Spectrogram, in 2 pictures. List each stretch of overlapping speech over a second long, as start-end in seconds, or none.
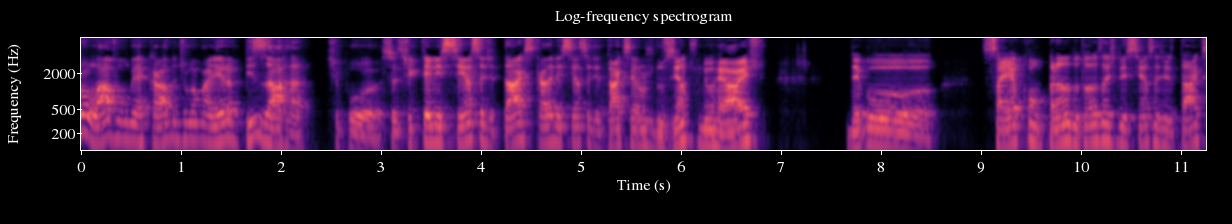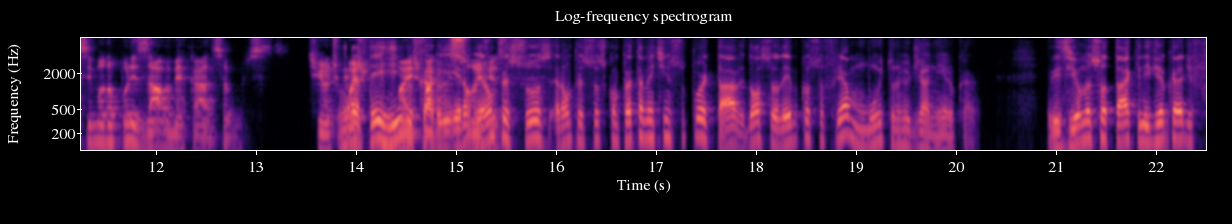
13.8-15.6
